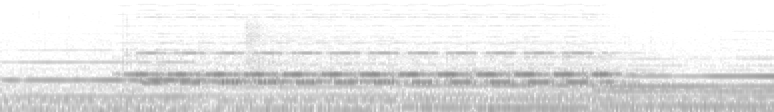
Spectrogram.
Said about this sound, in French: C'est le téléphone de Dag? Bouge pas, j'y vais.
